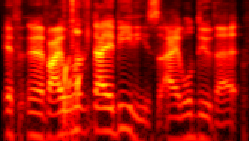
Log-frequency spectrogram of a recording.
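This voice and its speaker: A man's voice: medium pitch, expressive, normal speed, background noise. A man on a casual stream chatting and telling stories with a dry, wry humor. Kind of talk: casual chat, telling anecdotes.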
